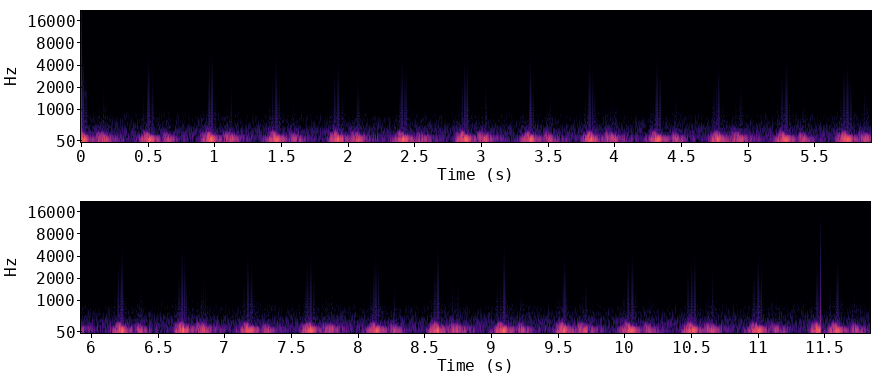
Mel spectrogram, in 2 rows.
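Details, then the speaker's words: Canine auscultation trainer (simulator) heard through a stethoscope, played after a normal heartbeat: rapid, regular heart sounds at about 125 beats a minute, demonstrating tachycardia (fast heartbeat). "So starting out with, I'm just going to play a normal heartbeat for you. Now let's do a fast heartbeat."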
